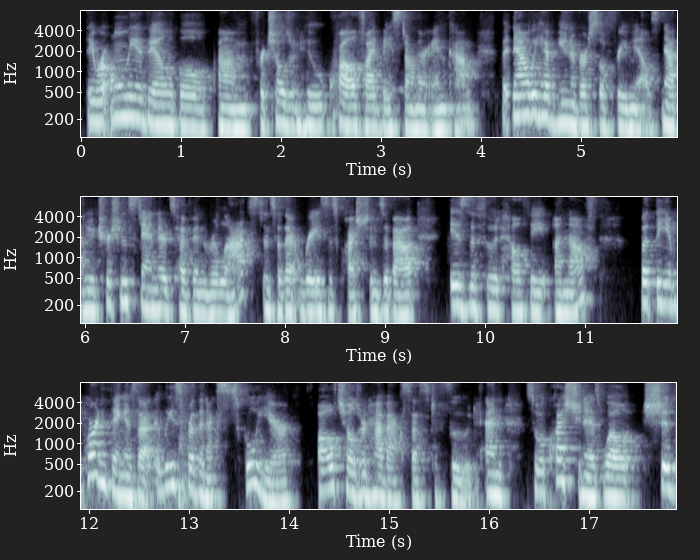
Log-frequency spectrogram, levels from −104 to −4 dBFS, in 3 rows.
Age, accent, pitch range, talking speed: 30-49, American, 150-180 Hz, 215 wpm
